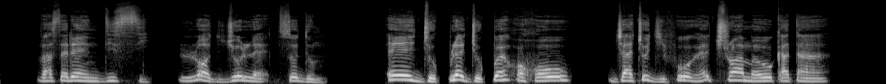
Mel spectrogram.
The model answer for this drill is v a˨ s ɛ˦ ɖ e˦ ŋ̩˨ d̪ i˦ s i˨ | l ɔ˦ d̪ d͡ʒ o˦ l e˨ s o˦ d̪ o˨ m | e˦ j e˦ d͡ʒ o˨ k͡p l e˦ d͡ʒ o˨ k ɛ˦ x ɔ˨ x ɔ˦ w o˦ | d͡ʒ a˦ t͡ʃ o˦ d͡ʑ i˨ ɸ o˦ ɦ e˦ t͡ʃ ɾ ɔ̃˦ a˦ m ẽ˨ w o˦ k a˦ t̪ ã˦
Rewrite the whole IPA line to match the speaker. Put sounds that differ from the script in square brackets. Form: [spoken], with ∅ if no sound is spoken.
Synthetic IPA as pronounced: v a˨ s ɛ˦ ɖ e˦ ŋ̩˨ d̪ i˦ s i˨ | l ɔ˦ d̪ d͡ʒ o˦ l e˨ s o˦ d̪ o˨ m | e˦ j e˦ d͡ʒ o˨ k͡p l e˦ d͡ʒ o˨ [k͡p] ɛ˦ x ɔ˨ x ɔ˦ w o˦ | d͡ʒ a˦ t͡ʃ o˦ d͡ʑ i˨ ɸ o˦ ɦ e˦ t͡ʃ ɾ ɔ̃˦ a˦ m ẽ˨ w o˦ k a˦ t̪ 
